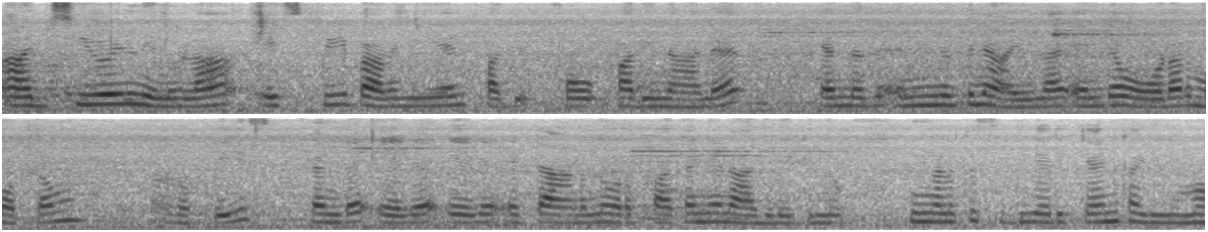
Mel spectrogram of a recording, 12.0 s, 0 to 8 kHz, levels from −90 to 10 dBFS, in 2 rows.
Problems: background sounds at intervals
